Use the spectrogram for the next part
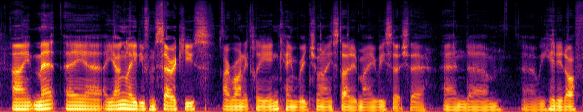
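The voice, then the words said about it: Slight English accent. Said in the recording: “a slight accent from you ... I'm from England, all over England, but I was trained in Cambridge, so that's where the accent's from.”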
